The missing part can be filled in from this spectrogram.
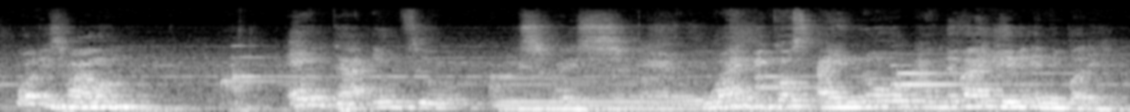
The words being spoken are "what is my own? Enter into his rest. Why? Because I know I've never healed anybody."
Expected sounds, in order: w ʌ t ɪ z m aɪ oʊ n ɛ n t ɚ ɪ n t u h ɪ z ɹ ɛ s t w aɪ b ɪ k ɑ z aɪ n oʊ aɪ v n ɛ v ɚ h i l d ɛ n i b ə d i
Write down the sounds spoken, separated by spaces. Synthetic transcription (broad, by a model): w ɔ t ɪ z m aɪ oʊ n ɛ n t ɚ ɪ n t u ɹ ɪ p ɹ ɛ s w aɪ b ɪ k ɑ s aɪ n oʊ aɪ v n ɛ v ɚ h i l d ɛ n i b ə d i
